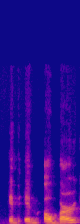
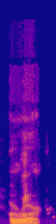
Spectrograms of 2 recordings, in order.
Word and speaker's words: O'Rourke: We have to stand up like O'Burke, is that how you say his name? O'Rourke.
